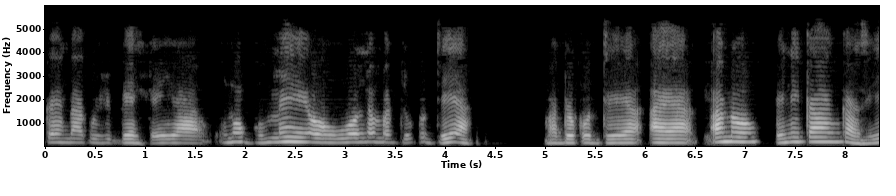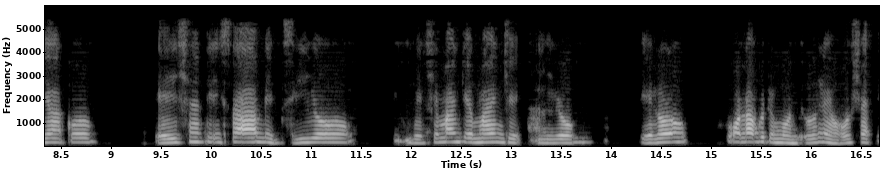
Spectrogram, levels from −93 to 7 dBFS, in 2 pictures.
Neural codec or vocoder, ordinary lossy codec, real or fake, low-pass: codec, 16 kHz, 4 kbps, FunCodec, trained on LibriTTS, 50 frames a second; MP3, 48 kbps; fake; 5.4 kHz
